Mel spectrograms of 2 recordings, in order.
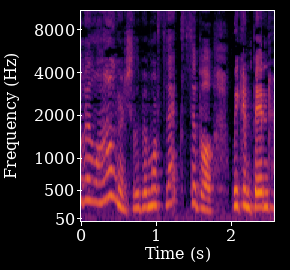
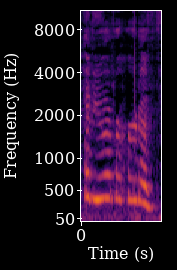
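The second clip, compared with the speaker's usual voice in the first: lightly voiced, higher girl talk; imitating other girls; 6 semitones higher, 4 dB quieter than usual. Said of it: "They're like".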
